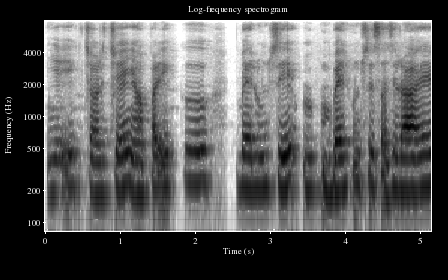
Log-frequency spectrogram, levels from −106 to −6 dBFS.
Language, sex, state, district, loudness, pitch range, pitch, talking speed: Hindi, female, Chhattisgarh, Raipur, -19 LUFS, 200-225 Hz, 210 Hz, 165 wpm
